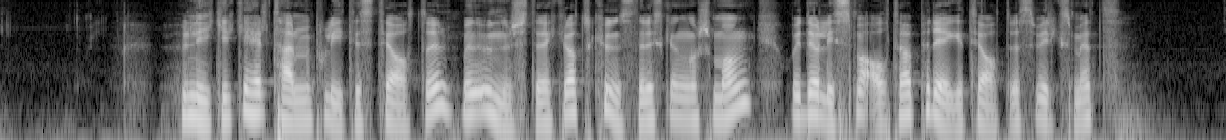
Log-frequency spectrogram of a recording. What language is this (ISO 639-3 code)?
nor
